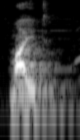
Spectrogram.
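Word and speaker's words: might: माइट, जीएच आ गया, silent हो गया, और आई के बाद जीएसटी है, माइट। अगला, ये तो हो गया नियम, हमने देख लिया, जीएसटी आए तो जीएच हमेशा क्या होता है? साइलेंट होता है।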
